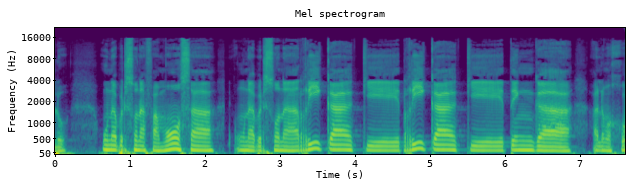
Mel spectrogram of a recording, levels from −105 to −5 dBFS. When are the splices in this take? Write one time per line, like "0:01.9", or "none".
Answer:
0:02.3
0:04.7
